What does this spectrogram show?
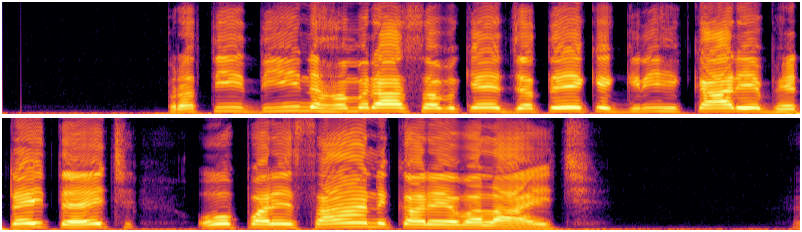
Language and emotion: Maithili, disgusted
